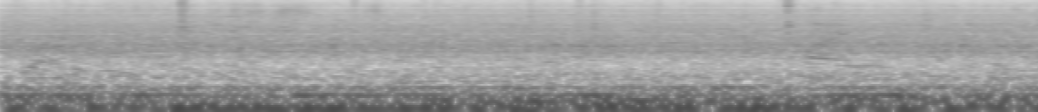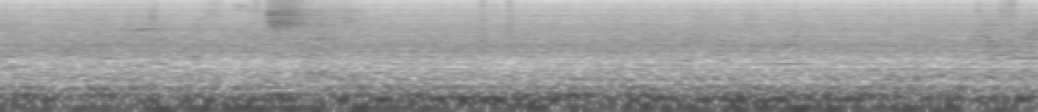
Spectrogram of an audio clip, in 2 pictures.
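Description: Steady low rumble of a moving passenger train heard from inside the coach as it pulls away from a station and gathers speed. A brief hiss sounds about six and a half seconds in.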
